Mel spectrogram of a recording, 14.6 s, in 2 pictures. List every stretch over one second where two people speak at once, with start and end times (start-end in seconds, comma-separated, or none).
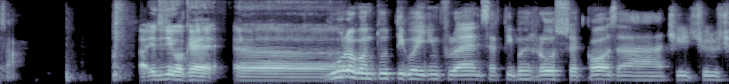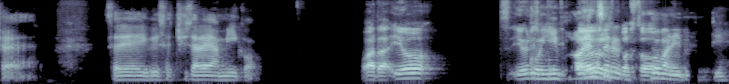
12.6-14.1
